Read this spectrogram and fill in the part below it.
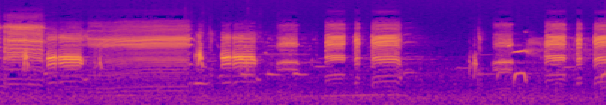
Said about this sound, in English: Equally arresting are the raucous growls, wails, and whistles of another western bird, the yellow-headed blackbird.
